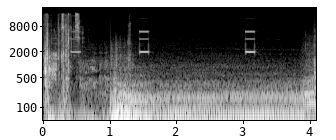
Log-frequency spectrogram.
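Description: A van engine starts and settles into a steady, low idle.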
